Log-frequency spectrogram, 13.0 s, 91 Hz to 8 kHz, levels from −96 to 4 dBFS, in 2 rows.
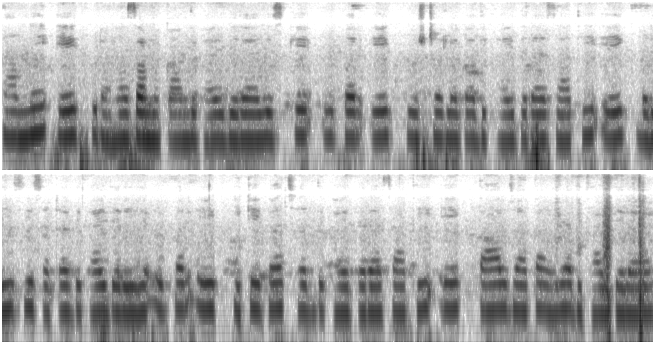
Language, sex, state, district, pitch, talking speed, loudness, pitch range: Hindi, female, Bihar, Lakhisarai, 210 Hz, 215 wpm, -25 LUFS, 200-220 Hz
